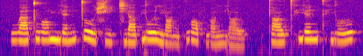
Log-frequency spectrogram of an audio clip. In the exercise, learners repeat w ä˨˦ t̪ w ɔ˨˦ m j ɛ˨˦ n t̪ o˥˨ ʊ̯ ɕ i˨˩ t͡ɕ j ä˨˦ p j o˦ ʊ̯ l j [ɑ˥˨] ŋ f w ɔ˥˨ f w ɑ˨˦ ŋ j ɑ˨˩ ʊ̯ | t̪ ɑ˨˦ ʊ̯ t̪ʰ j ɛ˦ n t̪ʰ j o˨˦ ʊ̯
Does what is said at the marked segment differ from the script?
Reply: yes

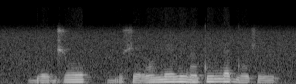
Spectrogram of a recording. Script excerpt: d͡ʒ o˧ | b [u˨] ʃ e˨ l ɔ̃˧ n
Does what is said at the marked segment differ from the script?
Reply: no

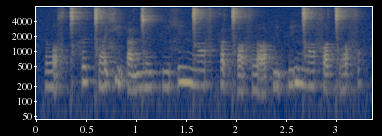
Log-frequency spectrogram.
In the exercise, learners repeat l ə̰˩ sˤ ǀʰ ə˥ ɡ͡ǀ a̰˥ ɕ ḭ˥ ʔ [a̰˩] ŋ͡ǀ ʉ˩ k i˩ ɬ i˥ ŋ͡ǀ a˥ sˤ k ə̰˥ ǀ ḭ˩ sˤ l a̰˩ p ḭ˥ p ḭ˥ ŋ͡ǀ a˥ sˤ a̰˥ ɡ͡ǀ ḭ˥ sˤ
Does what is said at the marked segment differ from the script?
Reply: no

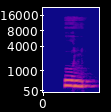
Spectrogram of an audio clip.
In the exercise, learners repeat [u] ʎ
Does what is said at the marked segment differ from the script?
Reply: no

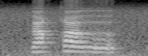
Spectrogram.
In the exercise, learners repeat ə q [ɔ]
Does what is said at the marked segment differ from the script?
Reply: yes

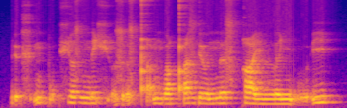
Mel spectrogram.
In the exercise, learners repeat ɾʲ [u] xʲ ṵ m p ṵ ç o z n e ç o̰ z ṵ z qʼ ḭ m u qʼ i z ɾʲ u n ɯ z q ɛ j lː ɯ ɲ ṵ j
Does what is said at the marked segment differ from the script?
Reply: yes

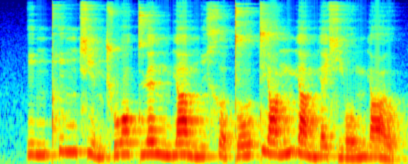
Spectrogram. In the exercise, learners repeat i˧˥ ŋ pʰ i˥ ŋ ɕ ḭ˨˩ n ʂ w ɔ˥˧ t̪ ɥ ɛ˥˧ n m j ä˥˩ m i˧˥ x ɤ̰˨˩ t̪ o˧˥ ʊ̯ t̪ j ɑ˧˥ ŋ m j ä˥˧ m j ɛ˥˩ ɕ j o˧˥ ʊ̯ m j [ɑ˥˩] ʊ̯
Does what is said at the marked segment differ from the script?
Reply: no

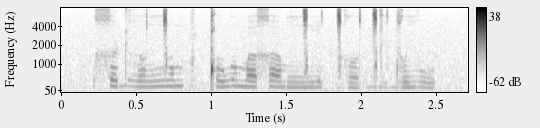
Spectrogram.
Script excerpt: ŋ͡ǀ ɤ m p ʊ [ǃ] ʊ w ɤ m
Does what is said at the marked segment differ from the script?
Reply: no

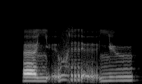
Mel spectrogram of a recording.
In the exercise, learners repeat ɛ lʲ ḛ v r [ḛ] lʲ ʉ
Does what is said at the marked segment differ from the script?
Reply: no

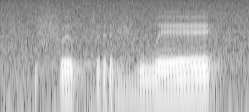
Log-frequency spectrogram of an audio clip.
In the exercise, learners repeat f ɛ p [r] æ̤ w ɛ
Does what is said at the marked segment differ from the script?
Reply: no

